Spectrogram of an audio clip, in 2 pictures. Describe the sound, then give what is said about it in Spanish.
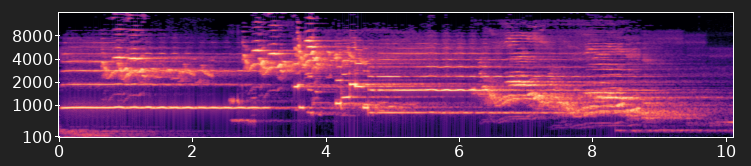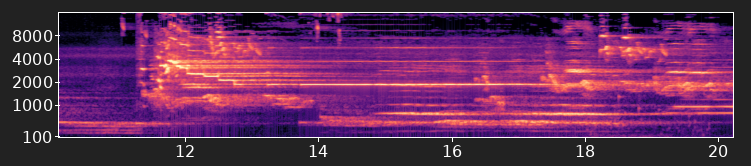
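A piccolo imitates a bird's call with bird-like trills and swooping calls, filtered through a harmonizer that layers shifted harmonic copies of each phrase, sounding bright for about twenty seconds, with a low rumble entering near the end. “El pícolo imita el llamado del pájaro filtrado a través de un armonizador.”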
